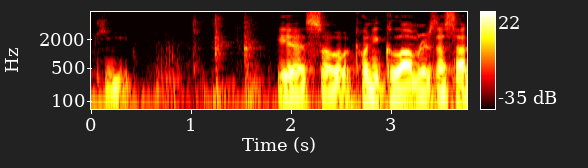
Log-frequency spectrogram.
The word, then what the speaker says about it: Kyiv: So okay, yeah, it's Kyiv. That's how you say it, Kyiv.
